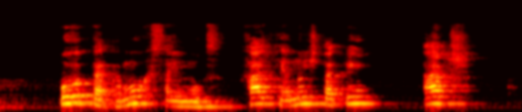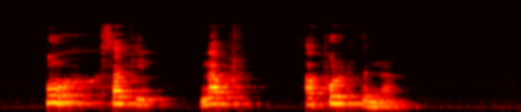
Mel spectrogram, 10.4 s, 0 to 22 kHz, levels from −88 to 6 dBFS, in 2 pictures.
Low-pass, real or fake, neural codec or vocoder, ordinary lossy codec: 9.9 kHz; fake; codec, 44.1 kHz, 7.8 kbps, Pupu-Codec; MP3, 48 kbps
